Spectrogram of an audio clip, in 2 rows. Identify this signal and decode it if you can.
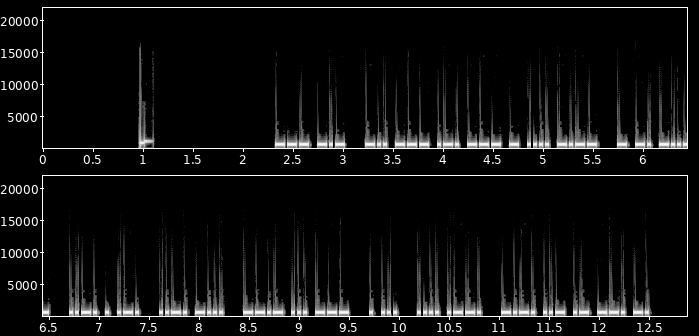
Morse code, heard as a keyed tone, about 40 wpm, 700 Hz. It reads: OK DOROTHY TNX FER FB QSO ES HP CUAGN
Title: Practice QSO - Exchange 4 - Ending - 40wpm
